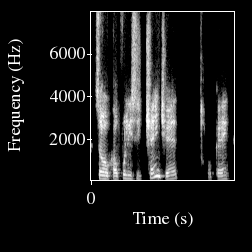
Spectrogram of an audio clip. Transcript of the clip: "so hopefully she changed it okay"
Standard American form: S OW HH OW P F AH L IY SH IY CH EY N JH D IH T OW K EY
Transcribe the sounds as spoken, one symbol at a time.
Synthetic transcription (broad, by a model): S OW HH OW P F AH L IY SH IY CH EY N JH IH T OW K EY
